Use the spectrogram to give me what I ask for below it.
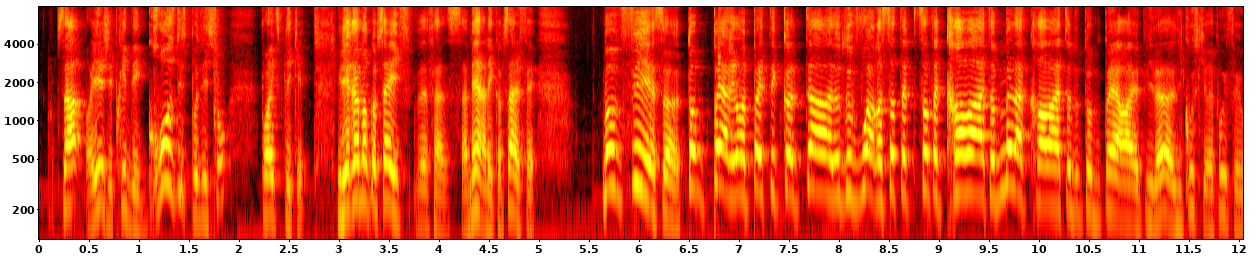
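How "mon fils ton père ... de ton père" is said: mock Marseille mother, pitched higher; Marseille accent. Mother pushing her son to wear his father's tie, in a higher mock Marseille accent. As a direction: ham up a Marseille mum, higher voice. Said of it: "ce petit accent marseillais".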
